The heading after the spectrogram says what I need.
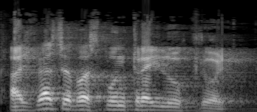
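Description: A man's voice: mid-range voice, lively intonation, pushed and bright. A man preaching a church sermon, earnestly addressing the congregation as beloved. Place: church assembly hall. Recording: echoey hall.

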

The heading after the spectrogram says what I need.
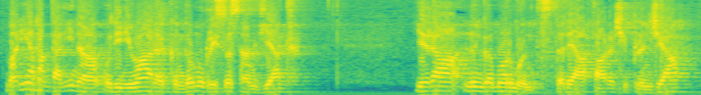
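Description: A man delivers a sermon in a bright, forceful voice at a middle pitch. He reads scripture and then explains it with measured emphasis, drawing out key words. The room around him echoes noticeably. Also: slight background noise. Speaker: preacher.

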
